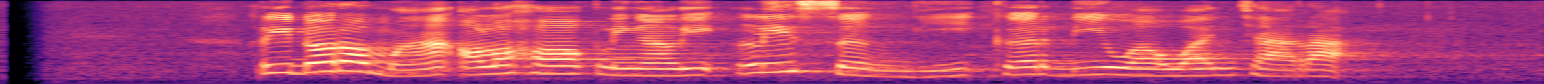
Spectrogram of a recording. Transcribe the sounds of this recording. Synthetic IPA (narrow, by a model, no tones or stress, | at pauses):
ridɔɾɔmaɔlɔɦɔk̚niŋalilisəŋɡikɨrdiwawaɲt͡ʃaɾa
